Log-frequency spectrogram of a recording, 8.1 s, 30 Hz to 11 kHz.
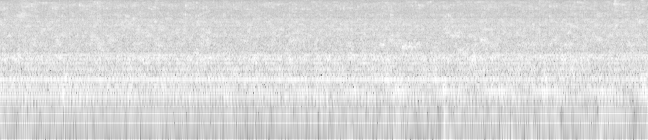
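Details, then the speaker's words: Microwave oven that switched on with the door open, due to a stuck door switch, now repaired: steady, even low hum with a constant fan whir and no buzzing or arcing while heating water for 30 seconds; running normally. "Động cơ không bật, máy phát cao tần không bật và mọi thứ đều hoàn hảo."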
